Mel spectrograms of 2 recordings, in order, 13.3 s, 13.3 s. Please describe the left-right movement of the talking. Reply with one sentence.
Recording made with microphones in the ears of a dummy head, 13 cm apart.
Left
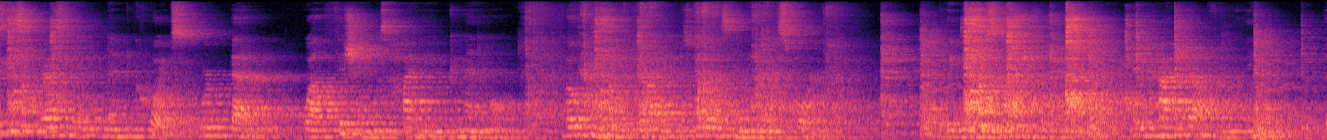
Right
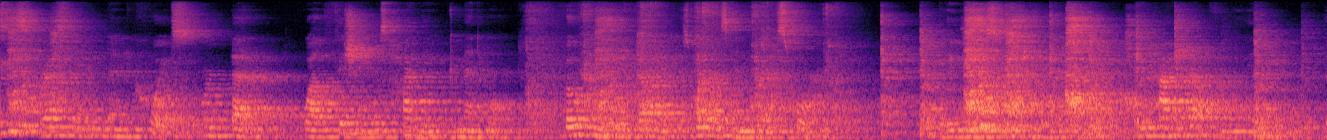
In this clip you hear the talking move from left to right and back again.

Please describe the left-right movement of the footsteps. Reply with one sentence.
You can hear the footsteps move from left to right and back again.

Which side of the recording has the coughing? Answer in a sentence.
In this clip you hear the coughing on the left.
